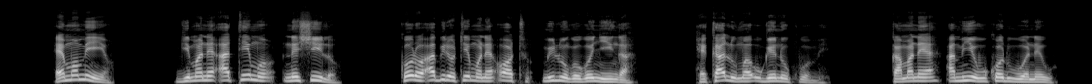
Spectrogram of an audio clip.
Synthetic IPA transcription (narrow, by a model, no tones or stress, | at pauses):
ɛmɔmɪjɔ̰ | ɡɪmanɛʔatɪmɔnɛʃilo̰ | koɾoʔabiɾotɪmɔnɛʔɔtmilwoŋɡoɡoɲɪŋɡa̰ | hɛkalumauɡenokwo̰mḛ | kamanɛamɪjowukɔdwoneu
